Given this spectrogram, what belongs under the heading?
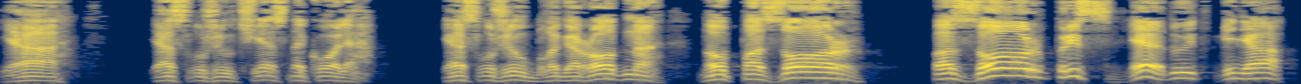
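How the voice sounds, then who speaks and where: A man's voice: lowish voice, dry recording, studio quality. A man voicing an old disgraced general in an audiobook, rambling and sentimental, given to theatrical outbursts. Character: old drunken disgraced male general, maudlin and boastful. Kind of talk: audiobook character reading.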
